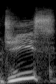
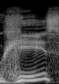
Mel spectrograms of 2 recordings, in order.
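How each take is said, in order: First: The acronym is pronounced the English way. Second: The acronym is pronounced the Dutch way.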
